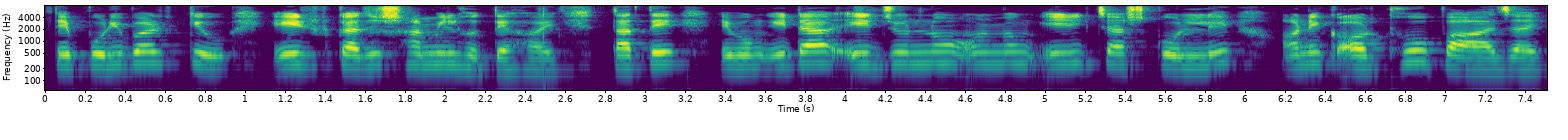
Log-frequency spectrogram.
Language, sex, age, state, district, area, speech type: Bengali, female, 18-30, West Bengal, Bankura, rural, spontaneous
